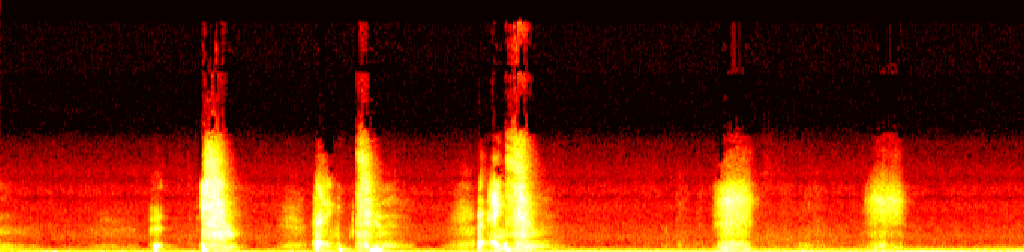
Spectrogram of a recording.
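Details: Series of about six sharp induced sneezes, some in quick doubles, with sniffs and breaths between; adult whose nose felt unusually sensitive that day, sneezes deliberately induced.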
